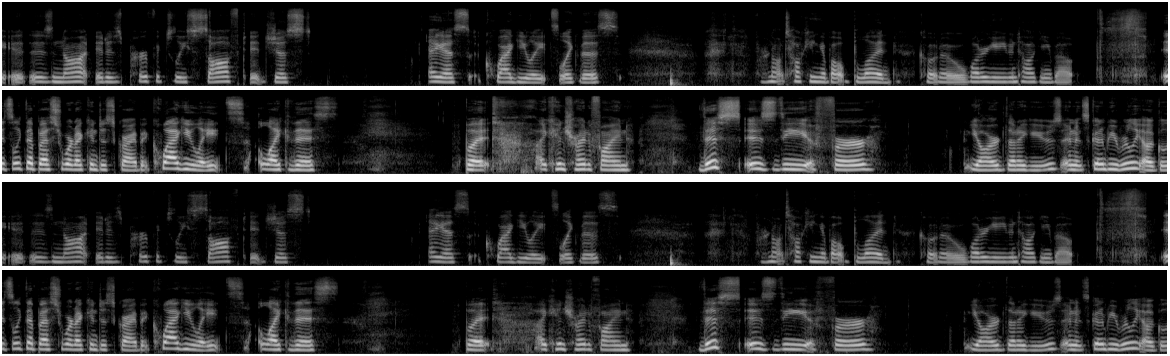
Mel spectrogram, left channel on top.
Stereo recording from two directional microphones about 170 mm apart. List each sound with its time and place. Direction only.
0.0 s speech: 50° left (ahead or behind)
4.2 s speech: 55° left (ahead or behind)
7.5 s speech: 15° left (ahead or behind)
16.3 s speech: 40° left (ahead or behind); by 18.1 s 25° left (ahead or behind)
18.1 s a woman's voice: 10° left (ahead or behind); by 23.3 s 30° left (ahead or behind)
